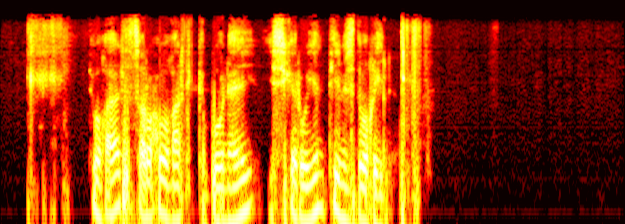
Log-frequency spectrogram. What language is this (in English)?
Kabyle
